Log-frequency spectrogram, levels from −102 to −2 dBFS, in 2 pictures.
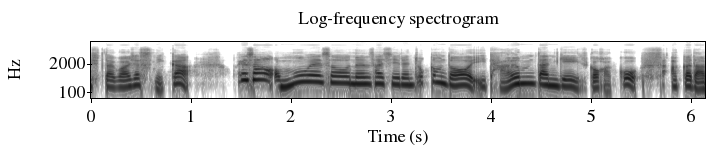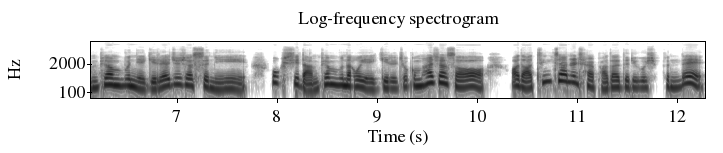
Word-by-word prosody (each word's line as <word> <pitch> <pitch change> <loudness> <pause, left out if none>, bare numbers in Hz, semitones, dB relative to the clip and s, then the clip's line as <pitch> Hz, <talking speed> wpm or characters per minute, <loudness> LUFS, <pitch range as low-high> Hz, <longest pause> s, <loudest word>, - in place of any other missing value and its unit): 싶다고 185 -2 -4
하셨으니까 195 - -1 0.5
회사 380 0 +5
업무에서는 275 +2 +3
사실은 245 -3 0
쪼끔 275 +1 -1
더 220 -1 +5
이 - - -5
다음 250 - +2
단계일 205 -7 +2
것 165 - +1
같고 225 +6 -1 0.3
아까 195 +1 +1
남편분 205 +6 +2
얘기를 150 +4 -2
해주셨으니 180 - -3 0.3
혹시 280 -3 -4
남편분하고 205 - 0
얘기를 155 +2 -4
쪼끔 205 +5 -3
하셔서 195 - +2 0.3
"아 - - +1
나 160 -3 +2
칭찬을 330 - +1
잘 185 -7 -3
받아들이고 170 +2 -4
싶은데 185 +6 -2
210 Hz, 350 characters per minute, -23 LUFS, 175-255 Hz, 0.5 s, 회사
